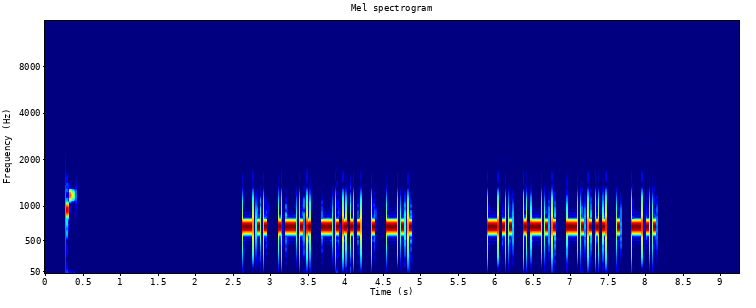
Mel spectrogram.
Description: Morse code, heard as a keyed tone, about 25 wpm, 700 Hz. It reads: DL6ED DL6ED
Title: DXCC-100 Call Signs - 5 Characters - Repeated 2x - 25wpm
